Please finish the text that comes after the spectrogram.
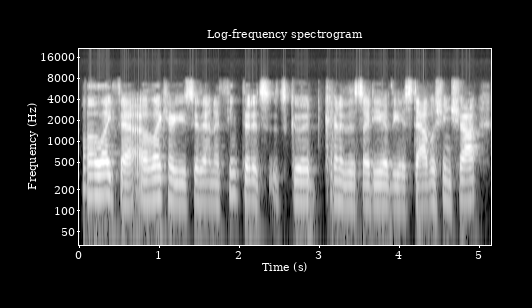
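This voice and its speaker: A man with a mid-pitched voice hosts a casual discussion in an analytical, teacherly way. He poses questions and answers them himself, over dull, lo-fi online audio. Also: fairly even intonation, fairly quick. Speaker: podcast host.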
